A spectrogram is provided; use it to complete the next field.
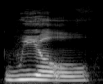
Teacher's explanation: The word will gets contracted with the word we and becomes just the L.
